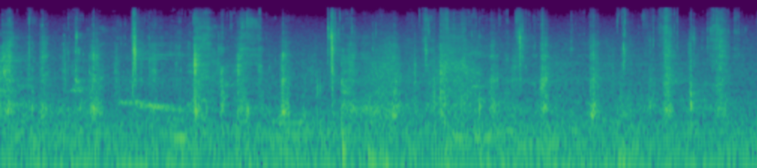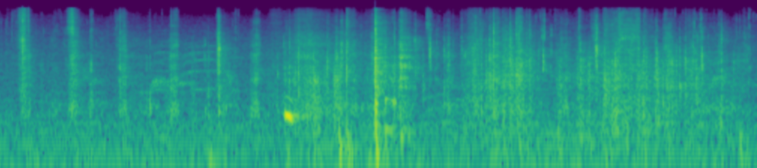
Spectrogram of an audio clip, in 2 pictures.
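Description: Close-up eating sounds: crunchy food being bitten and chewed, with many sharp crunches. Near the end a louder stretch of rustling, like a plastic bag being handled.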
